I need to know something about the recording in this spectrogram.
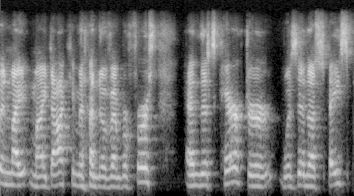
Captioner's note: chuckling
